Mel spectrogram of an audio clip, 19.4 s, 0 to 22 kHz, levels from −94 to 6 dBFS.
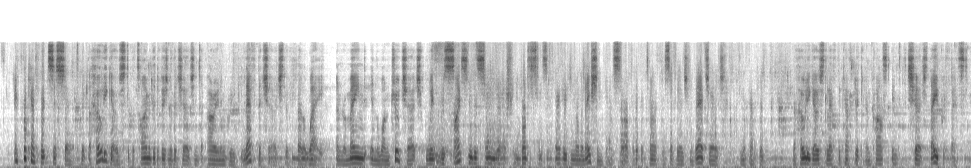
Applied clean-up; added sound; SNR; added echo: neural separator model SepFormer DNS4.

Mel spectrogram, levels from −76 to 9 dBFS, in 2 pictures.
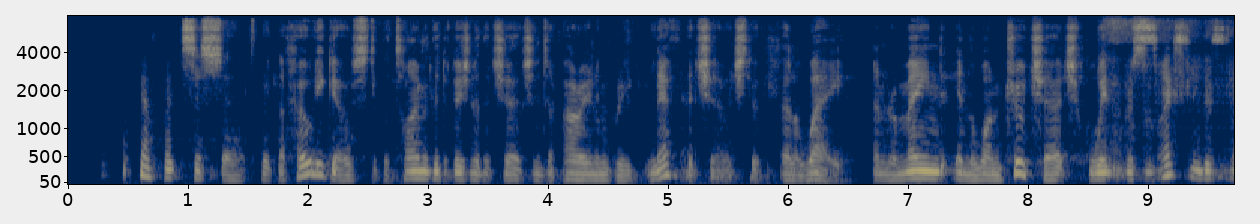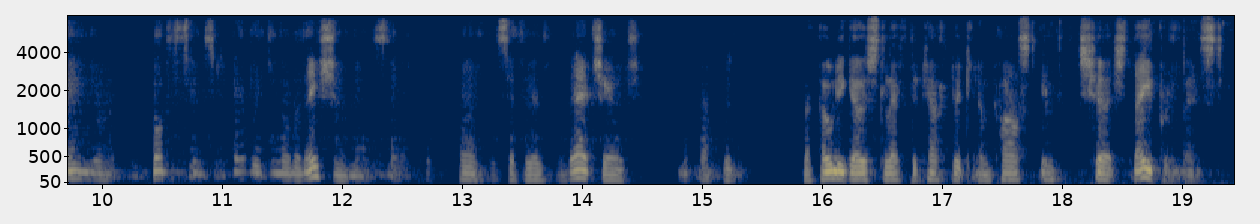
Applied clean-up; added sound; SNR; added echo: neural mask model DeepFilterNet 3.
